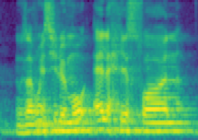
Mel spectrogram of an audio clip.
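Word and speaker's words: الحصان: La lettre he, nous avons ici le mot el-hiswan. El-hiswan qui veut dire le cheval. Donc même remarque à chaque fois. Sur le lem, un soukoun, on l'écrit et on le prononce el-hiswan.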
